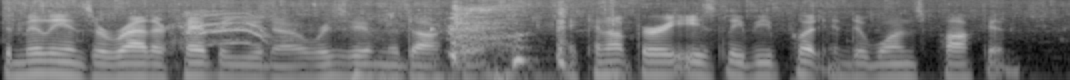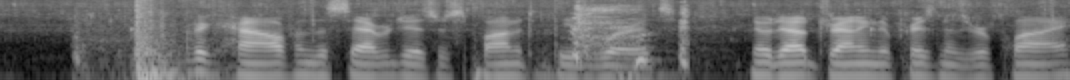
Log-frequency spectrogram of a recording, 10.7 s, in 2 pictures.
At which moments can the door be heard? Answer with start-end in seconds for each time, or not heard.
0.9-2.1, 5.7-6.5.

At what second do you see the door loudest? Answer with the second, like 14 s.
6 s.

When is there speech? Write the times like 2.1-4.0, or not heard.
0.0-5.1, 6.2-10.6.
